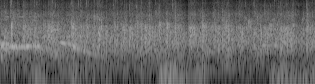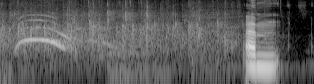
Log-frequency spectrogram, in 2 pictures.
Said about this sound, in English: Why don't you give them a massive round of applause?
